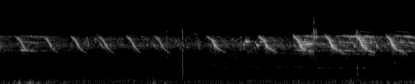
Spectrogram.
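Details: Pre-dawn calls of a female bald eagle flying out from her nest through a woodlot in Hanover, Pennsylvania, 12 April 2019. A long, steady run of high, falling chirps, roughly three each second, grows louder toward the end.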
